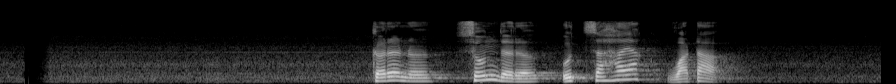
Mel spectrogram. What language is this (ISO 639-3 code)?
sin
